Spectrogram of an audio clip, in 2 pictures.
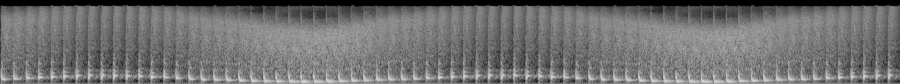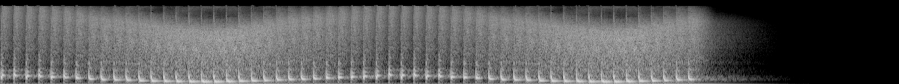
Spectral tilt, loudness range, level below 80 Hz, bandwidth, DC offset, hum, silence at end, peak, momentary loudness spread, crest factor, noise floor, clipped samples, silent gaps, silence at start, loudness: -2.5 dB/octave; 1 LU; -42 dBFS; 17.5 kHz; 2%; none; 0.6 s; 0 dBFS; 4 LU; 14 dB; -70 dBFS; under 0.1%; none; 0 s; -12 LUFS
